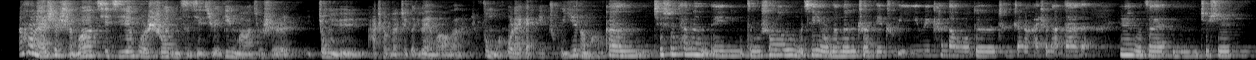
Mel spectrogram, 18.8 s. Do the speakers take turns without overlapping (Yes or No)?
Yes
